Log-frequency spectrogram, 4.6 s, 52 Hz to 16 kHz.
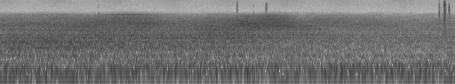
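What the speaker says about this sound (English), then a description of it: "That's a beautiful Frontier livery taken off on 31 Center" A Frontier Airlines jet taking off from runway 31 Center at Charlotte airport, a steady broad engine roar that holds at a constant loud level throughout, heard from some distance with no voices.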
